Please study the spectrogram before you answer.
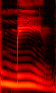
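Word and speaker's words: tsunami: next चलते हैं कि सुनामी सुनामी क्या होता है यह यहां पर साइलेंट है ध्यान रखिए का यह साइलेंट होता है सुनाने स्प्रिंगस्टीन से स्टार्ट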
